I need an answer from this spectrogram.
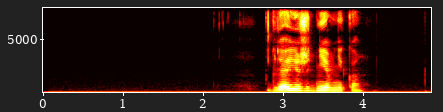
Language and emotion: Russian, neutral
